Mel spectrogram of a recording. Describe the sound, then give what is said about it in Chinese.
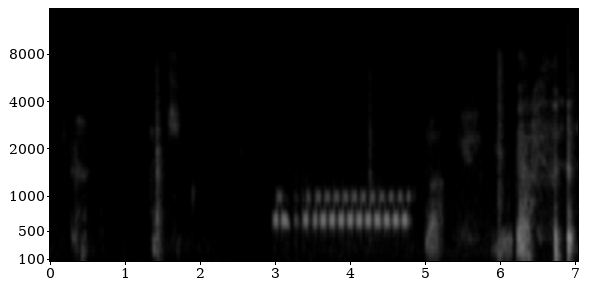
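A telephone rings in one rapid trilling burst of evenly spaced pulses, bright and steady. Brief voice sounds and short noises come before and after it. “电话响”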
